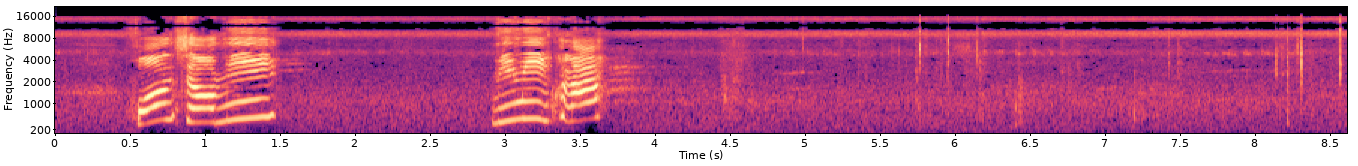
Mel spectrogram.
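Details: Two pet cats, Fengfeng and Huangxiaomi, out walking in a Beijing garden on an early August morning in 2013; two bursts of bright, harmonic, rising meows, several calls in quick succession, against a constant insect drone.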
